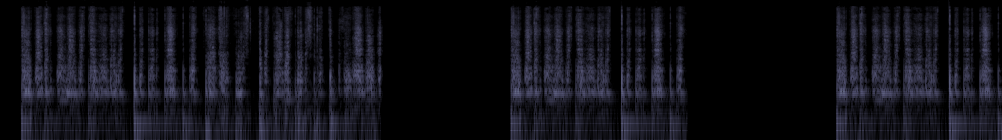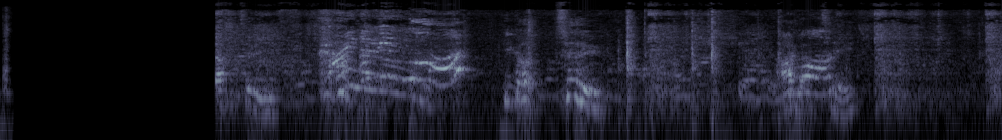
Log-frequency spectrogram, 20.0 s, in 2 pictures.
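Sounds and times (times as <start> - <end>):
marker scribbling: 0.2 - 3.9, 5.1 - 6.9, 8.4 - 10.2.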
